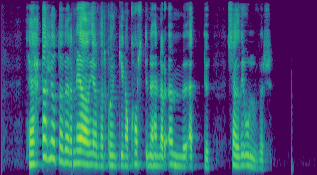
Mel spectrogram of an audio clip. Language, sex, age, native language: Icelandic, female, 60-69, Icelandic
